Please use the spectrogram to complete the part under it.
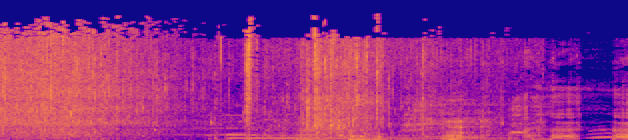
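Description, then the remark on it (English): Rushing river water splashes steadily, a loud continuous churn as a raft moves through rapids on the Colorado River, with faint voices calling out over the spray. “And the third day, we spent rafting down the Colorado River.”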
